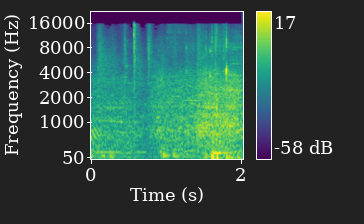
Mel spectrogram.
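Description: A basketball dribbled on a hardwood court over arena crowd noise, with a heavier thud a little past halfway.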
